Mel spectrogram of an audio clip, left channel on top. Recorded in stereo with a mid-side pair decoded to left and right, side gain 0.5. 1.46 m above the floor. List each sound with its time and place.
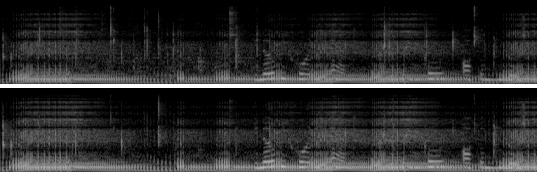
0.0 s a motorcycle: 35° right
2.5 s a woman speaking: 35° right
